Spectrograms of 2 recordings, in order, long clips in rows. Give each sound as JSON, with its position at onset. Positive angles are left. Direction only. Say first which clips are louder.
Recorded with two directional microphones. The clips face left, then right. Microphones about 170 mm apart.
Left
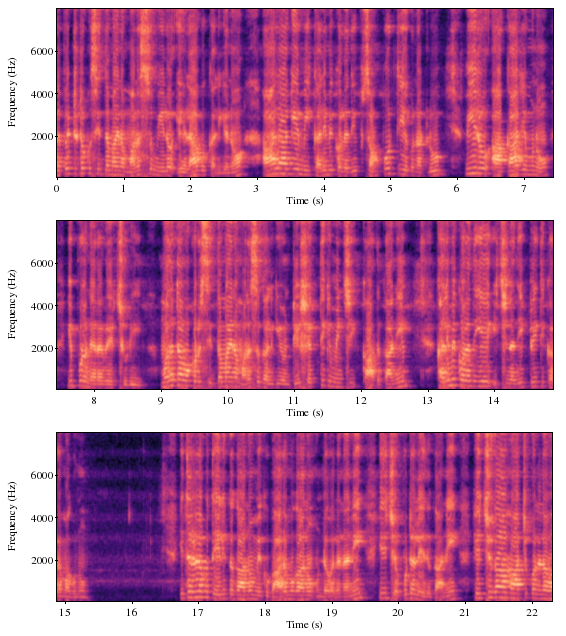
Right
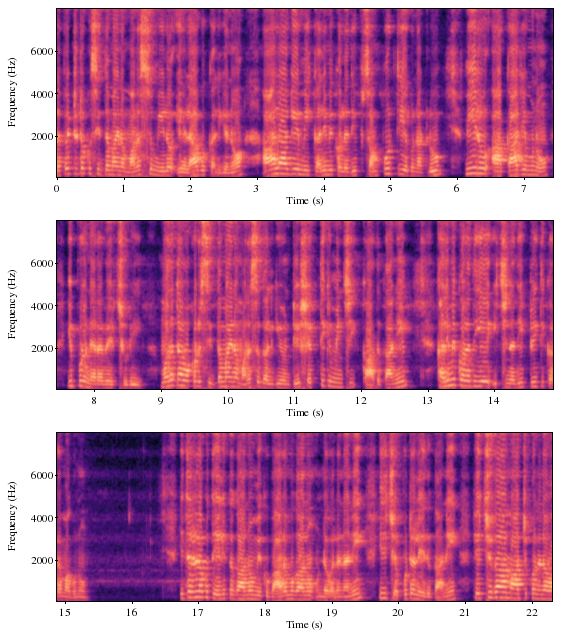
{"t": 0.0, "sound": "speech", "louder": "right 5 dB", "side_deg": -20}
{"t": 16.9, "sound": "speech", "louder": "right 3 dB", "side_deg": -25}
